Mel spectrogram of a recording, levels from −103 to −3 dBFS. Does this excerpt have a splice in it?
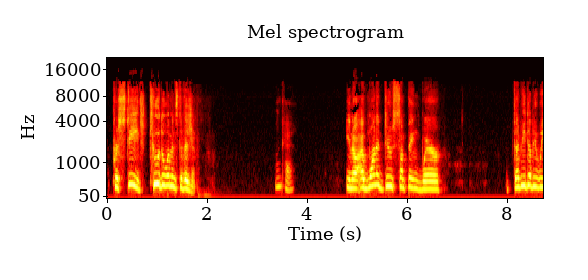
no; 0 cuts

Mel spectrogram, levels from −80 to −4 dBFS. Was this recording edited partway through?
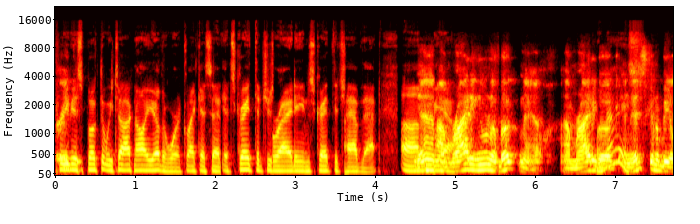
yes; 8 cuts; at 1.0 s, 2.1 s, 2.7 s, 3.6 s, 4.3 s, 4.7 s, 5.5 s, 6.8 s

